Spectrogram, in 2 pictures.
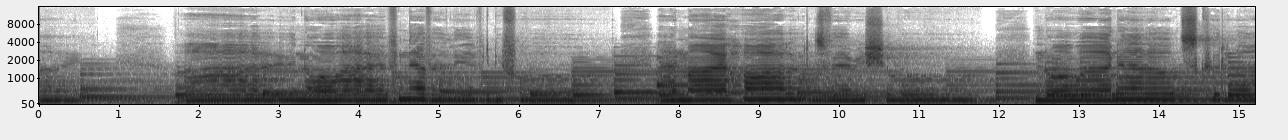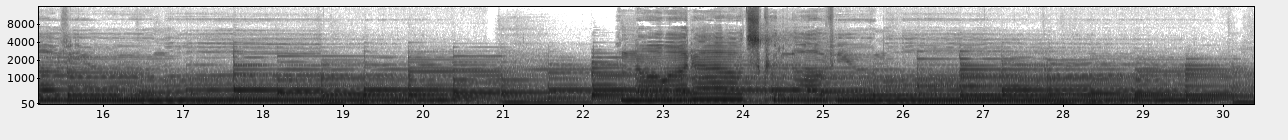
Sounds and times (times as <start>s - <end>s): Electric piano: 0.0s - 30.3s.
